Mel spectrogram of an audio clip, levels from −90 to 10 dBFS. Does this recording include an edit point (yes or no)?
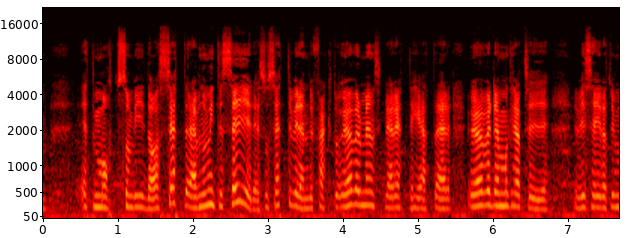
no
